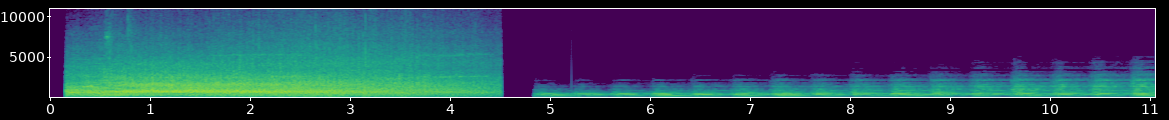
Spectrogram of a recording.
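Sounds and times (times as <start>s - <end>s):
stadium crowd roaring: 0.2s - 4.6s.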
